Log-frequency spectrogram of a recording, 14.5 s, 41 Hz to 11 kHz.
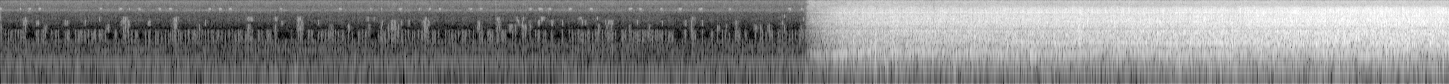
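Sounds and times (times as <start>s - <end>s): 
streams of water pouring into trash barrels fitted with electrodes: 8.1s - 14.4s.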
